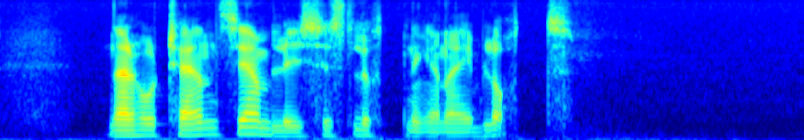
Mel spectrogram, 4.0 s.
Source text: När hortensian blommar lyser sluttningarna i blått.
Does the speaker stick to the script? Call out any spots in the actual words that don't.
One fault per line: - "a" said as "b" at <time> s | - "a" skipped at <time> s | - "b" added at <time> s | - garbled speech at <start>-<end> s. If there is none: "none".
- "blommar" skipped at 1.4 s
